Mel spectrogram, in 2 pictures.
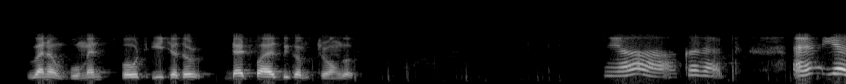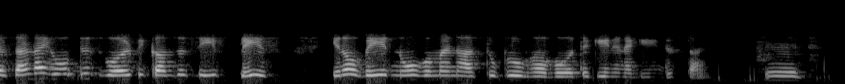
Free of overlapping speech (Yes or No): Yes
